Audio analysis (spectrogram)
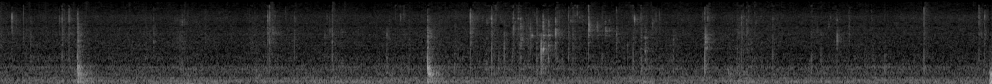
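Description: Medu vada, urad dal fritters, deep frying in hot oil, with steady crackling sizzle, scattered pops and a few sharper clicks from a utensil, close and continuous.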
